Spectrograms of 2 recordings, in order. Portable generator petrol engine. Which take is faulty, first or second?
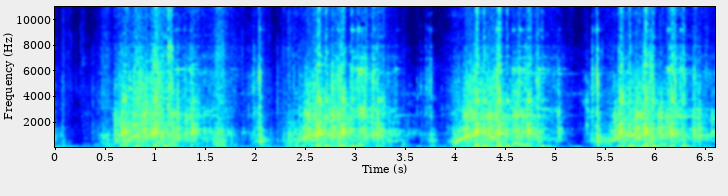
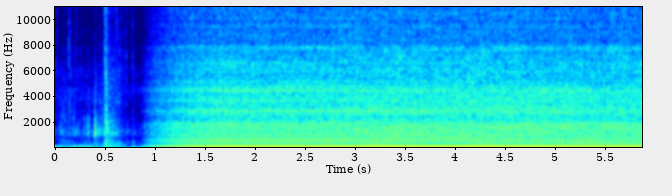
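first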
